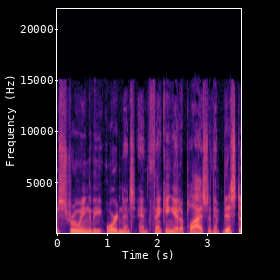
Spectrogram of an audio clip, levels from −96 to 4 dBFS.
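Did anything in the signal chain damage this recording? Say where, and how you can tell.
Yes: a short stall from a late packet between about 0.79 and 0.98 s, at the network stage where the receiver's jitter buffer meets the incoming stream. A packet arrived late, the buffer ran dry, and the receiver filled the gap by stretching the preceding sound for about 40 ms. You hear a held sustain with a slight buzz or dip rather than a dropout. Nothing is lost; the audio resumes where it left off, now about 40 ms later.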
